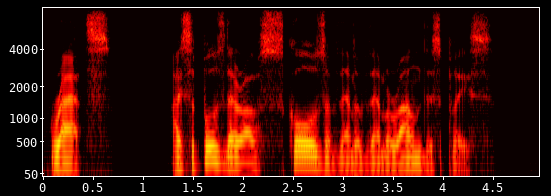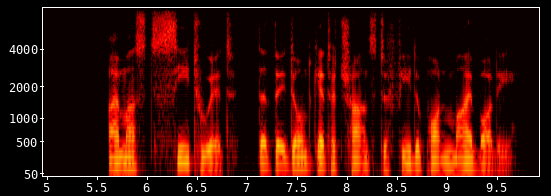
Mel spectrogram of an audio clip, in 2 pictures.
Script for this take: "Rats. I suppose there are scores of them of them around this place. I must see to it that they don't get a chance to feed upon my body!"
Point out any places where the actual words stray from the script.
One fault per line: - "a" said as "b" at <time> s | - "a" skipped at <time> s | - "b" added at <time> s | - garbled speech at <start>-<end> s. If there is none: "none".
none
